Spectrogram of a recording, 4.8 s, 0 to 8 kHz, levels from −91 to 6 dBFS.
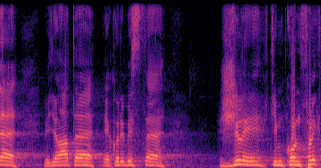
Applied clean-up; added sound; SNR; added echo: none; none; none; none.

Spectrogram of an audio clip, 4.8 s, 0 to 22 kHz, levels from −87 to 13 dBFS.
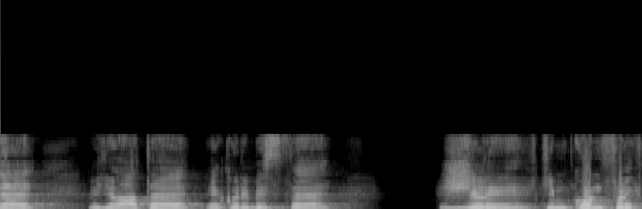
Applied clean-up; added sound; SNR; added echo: neural mask model Resemble Enhance denoiser.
